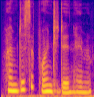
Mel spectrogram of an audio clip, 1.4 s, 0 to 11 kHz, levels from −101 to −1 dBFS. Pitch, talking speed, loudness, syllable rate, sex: 200 Hz, 210 wpm, -15 LUFS, 6.6 syllables/s, female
